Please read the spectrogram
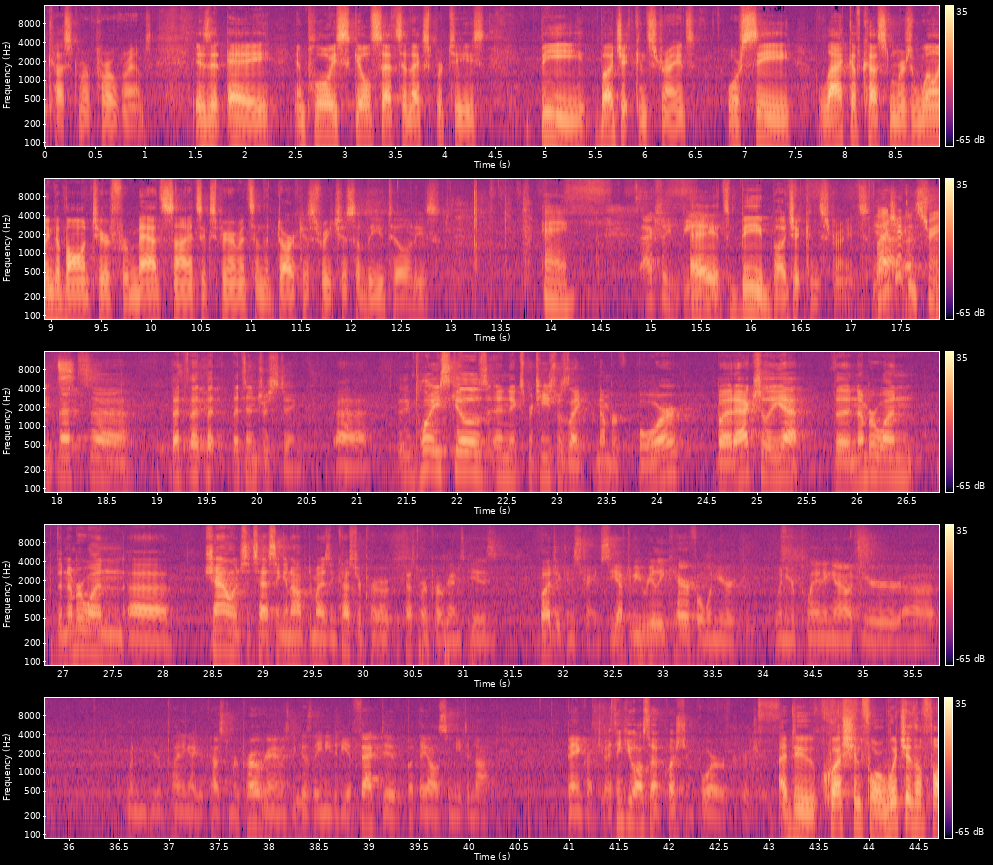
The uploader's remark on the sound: It's our first ever live show! Up on stage at the One World Theater in Austin.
